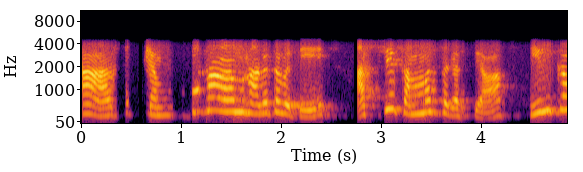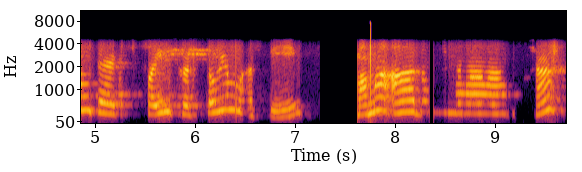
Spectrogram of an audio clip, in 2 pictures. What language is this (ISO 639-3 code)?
san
